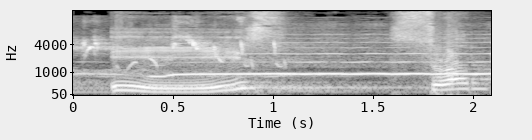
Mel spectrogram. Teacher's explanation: इसे ईश्वर लिखा होने के बाद भी हम जब उच्चारण करते हैं तब ईश्वर कहते हैं। मतलब तालव्य सकार, जिसे बोलचाल की भाषा में शक्कर का स कहते हैं, वह 2 बार पढ़ा जाता है, तब उच्चारण शुद्ध होता है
